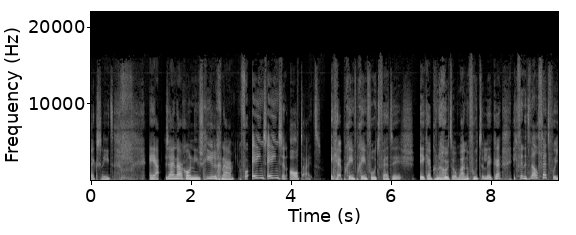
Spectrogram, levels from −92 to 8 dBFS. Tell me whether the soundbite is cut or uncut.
cut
